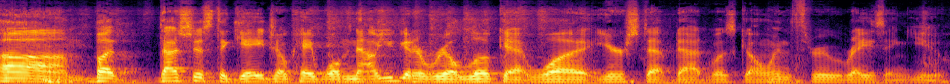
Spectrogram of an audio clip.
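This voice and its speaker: A man speaks with an unremarkable speaking voice at a fairly low pitch. His pace is fairly slow, with hardly any pauses and ordinary pitch variation. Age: 30s. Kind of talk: casual chat.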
